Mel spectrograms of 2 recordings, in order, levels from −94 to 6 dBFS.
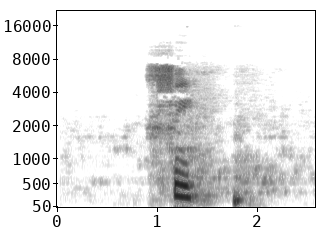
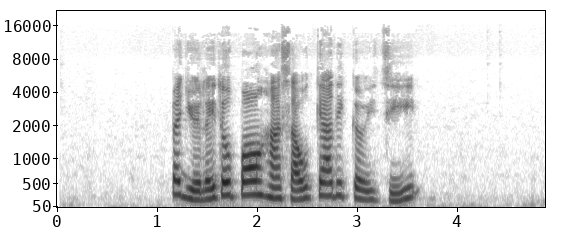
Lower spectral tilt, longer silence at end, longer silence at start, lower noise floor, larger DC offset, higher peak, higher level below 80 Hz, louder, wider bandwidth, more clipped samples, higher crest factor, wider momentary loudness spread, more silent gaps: second, -4.5 dB/octave vs -6 dB/octave; second, 0.75 s vs 1.3 s; second, 0.9 s vs 1.15 s; first, -69 dBFS vs -64 dBFS; neither; about the same, -2 dBFS vs -2 dBFS; about the same, -64 dBFS vs -62 dBFS; about the same, -17 LUFS vs -18 LUFS; second, 7.6 kHz vs 15 kHz; neither; about the same, 20 dB vs 18 dB; first, 19 LU vs 12 LU; neither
